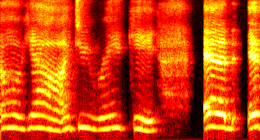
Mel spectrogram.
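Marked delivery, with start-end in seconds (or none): 0.0-1.6 hushed, very drawn-out, slow stage whisper. Retelling what the other speaker said before recording: imitating a half-whisper. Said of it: "you had to, like, whisper".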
